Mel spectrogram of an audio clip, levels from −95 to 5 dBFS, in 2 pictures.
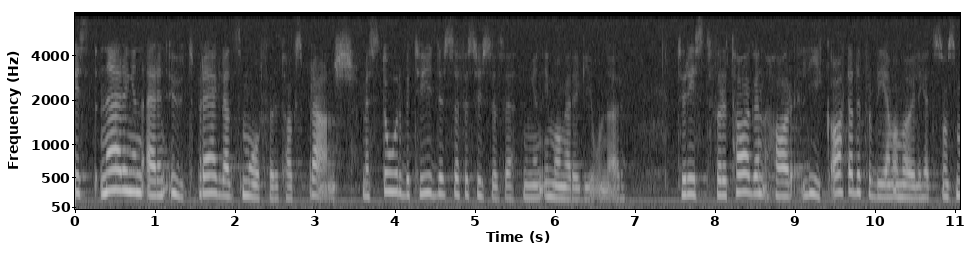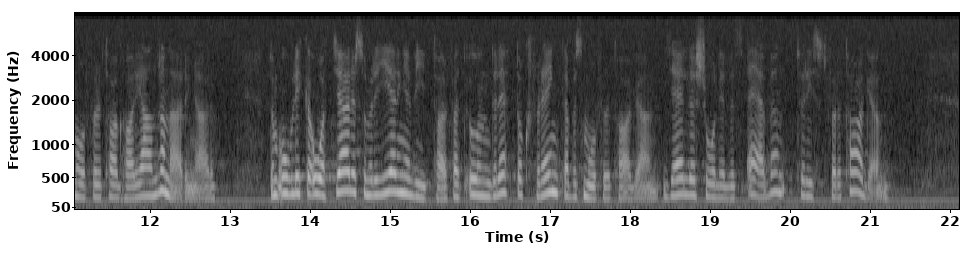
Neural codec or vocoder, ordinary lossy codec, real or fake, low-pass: none; none; real; 7.2 kHz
